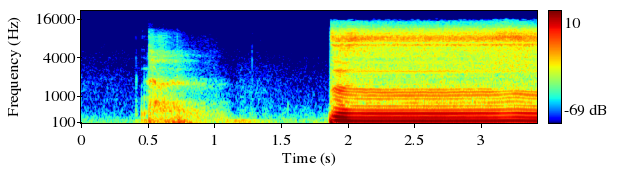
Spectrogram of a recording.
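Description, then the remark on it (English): A door entry buzzer sounds with a loud, harsh, steady buzz that starts abruptly and holds unbroken to the end, after a soft breathy exhale. “You have to buzz me in.”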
